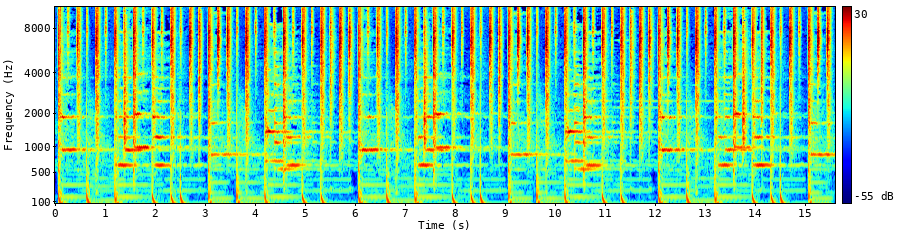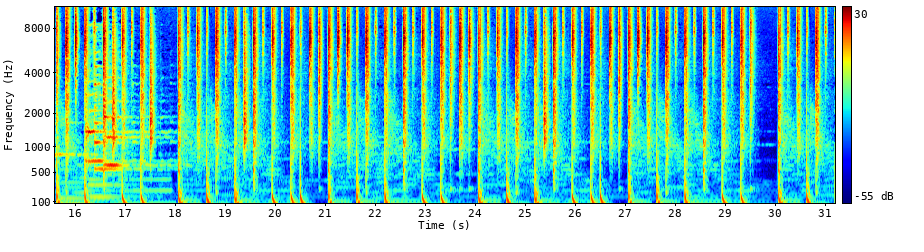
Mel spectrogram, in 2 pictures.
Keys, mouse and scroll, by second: 0.2 scroll down 1, 2.2 click, 3.5 Delete, 4.3 click, 5.4-5.9 scroll up 1, 8.2 click, 9.5 Delete, 10.2 click, 11.4-11.9 scroll up 1, 14.7 ctrl+KP_Subtract, 15.3 ctrl+KP_Subtract, 16.5 scroll down 1, 17.7-18.0 scroll up 1, 18.2 typing, 20.1 click, 21.7 click, 21.7 typing, 26.2 right click, 26.2 typing, 27.2 click, 28.7-31.1 typing.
